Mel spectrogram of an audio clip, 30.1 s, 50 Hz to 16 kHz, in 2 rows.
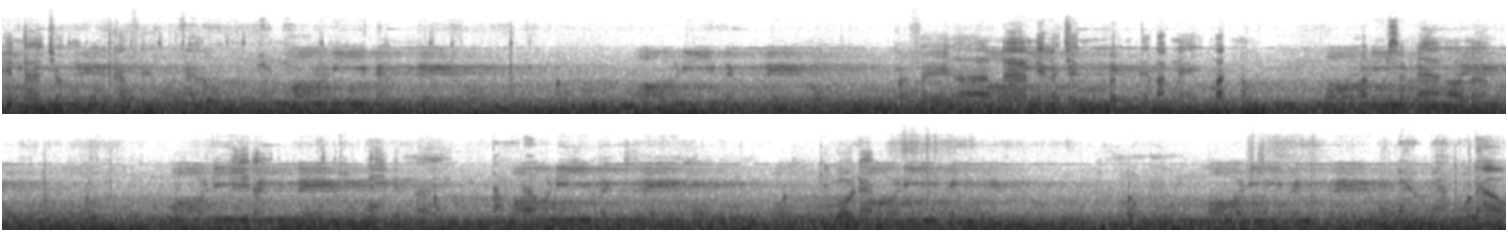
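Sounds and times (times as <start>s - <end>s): people talking: 0.0s - 4.7s, 9.0s - 12.4s, 13.4s - 14.9s, 16.8s - 22.0s, 23.2s - 24.8s, 28.4s - 30.0s
car road and engine rumble: 0.0s - 30.0s.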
